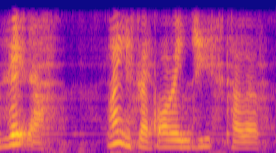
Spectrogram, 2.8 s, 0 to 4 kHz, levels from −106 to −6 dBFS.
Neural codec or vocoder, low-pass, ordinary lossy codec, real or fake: codec, 24 kHz, 1 kbps, SNAC; 3.6 kHz; none; fake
